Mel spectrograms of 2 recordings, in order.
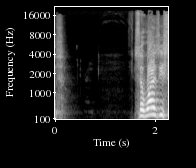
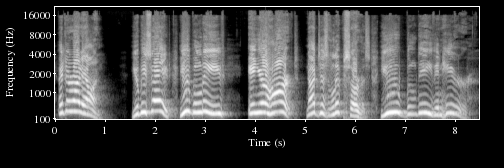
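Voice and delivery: rising, louder preacher's call; fervent preaching; 5 semitones higher, 5 dB louder, slower than usual. Acted. Preacher pressing the church to believe, louder and fervent. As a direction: drive it home to the congregation.

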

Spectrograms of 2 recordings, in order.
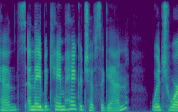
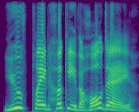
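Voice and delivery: raised, louder voice of reproach; reproachful; 5 semitones higher, 7 dB louder than usual. A narrator's reading. Shaggy Man to the returning girl, reproachful. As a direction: chide the runaway, louder and higher. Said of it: "added the Shaggy Man reproachfully".

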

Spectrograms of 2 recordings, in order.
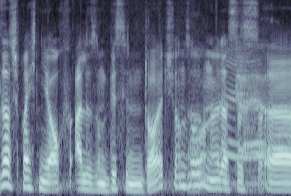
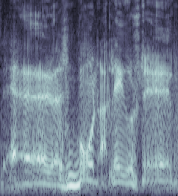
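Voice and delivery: scolding; 8 semitones higher than usual. Retold or imitated. Parents scolding rowers on jetty.

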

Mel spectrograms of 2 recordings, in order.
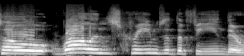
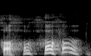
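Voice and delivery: softer, mock maniacal laugh; imitated maniacal laughter; 6 semitones higher, 7 dB quieter than usual. Podcaster imitating laughter between crowd boos, mock maniacal. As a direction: put on a crazed villain's chuckle. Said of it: "the maniacal laughter".

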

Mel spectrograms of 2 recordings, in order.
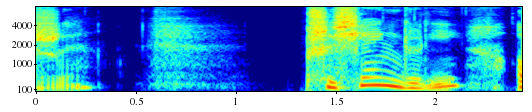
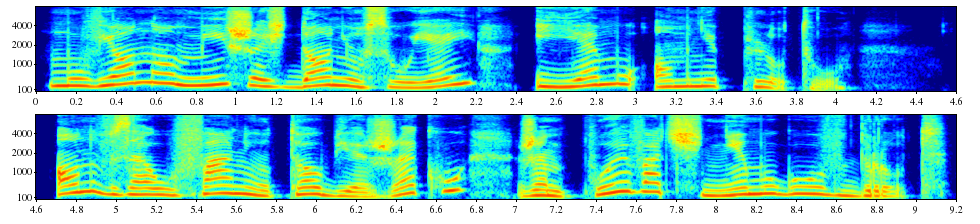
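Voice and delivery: slow, sing-song recitation of a poem; reciting verse; 5 semitones higher, slower than usual. Acted. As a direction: declaim the rhymes line by line. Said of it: "recytował następujące wiersze".

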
